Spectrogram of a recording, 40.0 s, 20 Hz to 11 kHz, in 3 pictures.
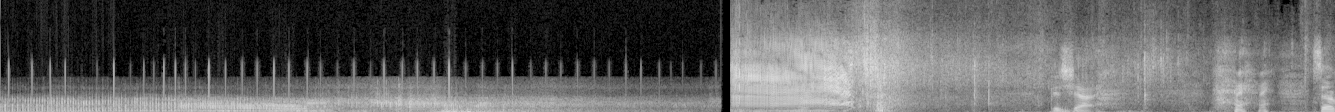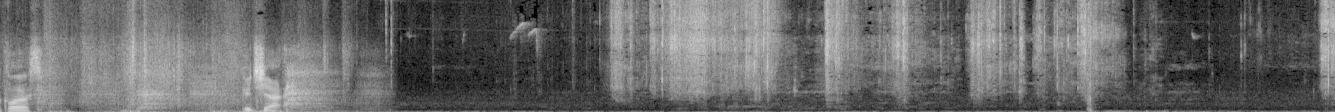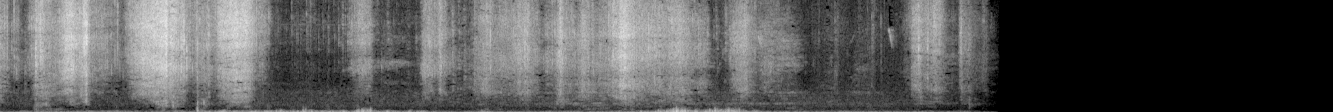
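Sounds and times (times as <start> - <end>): low rumble: 0.0 - 7.2
footsteps crunching through dry leaves: 19.4 - 24.5, 26.6 - 29.4, 30.9 - 34.4.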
